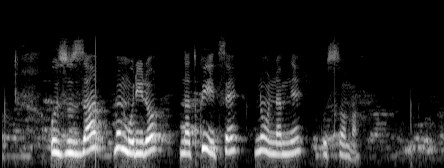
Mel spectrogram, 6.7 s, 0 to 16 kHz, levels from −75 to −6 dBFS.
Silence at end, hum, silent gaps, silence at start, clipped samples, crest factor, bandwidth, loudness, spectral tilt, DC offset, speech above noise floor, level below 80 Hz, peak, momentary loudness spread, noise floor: 0.15 s; none; none; 0.05 s; under 0.1%; 16 dB; 7.2 kHz; -16 LUFS; -7 dB/octave; under 0.1%; 29 dB; -58 dBFS; 0 dBFS; 17 LU; -45 dBFS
